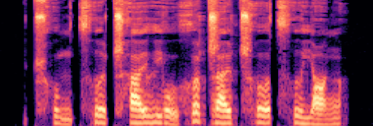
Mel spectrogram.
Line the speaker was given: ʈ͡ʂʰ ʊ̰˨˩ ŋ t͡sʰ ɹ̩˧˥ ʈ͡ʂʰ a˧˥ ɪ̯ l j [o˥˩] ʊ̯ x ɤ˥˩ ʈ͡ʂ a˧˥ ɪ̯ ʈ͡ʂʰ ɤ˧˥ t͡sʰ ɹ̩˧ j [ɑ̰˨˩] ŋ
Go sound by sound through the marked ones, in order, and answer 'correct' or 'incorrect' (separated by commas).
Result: incorrect, incorrect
